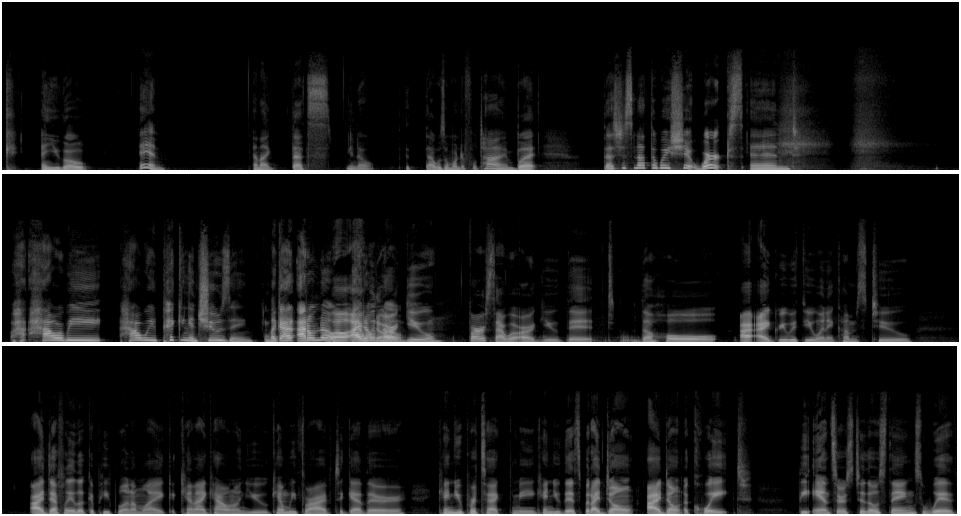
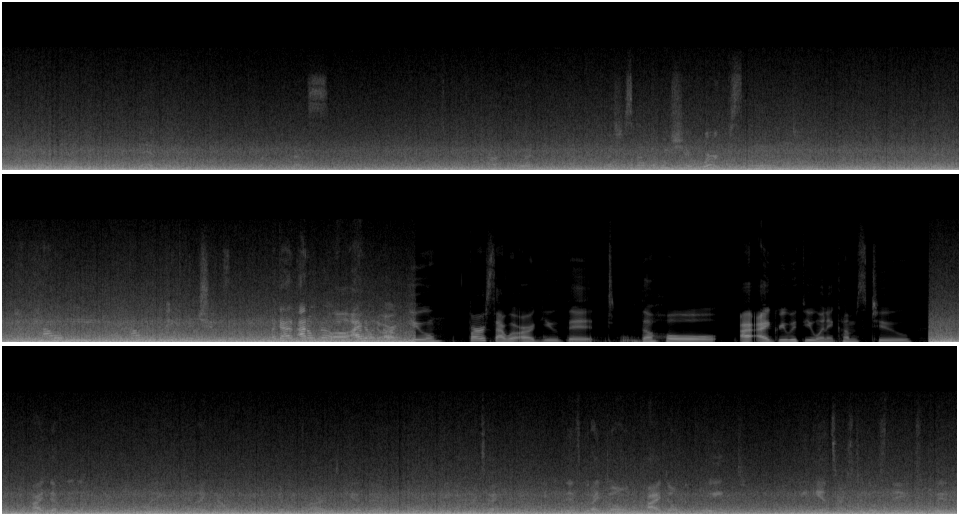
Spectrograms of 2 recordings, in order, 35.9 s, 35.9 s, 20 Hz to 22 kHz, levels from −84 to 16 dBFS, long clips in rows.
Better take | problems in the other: first | wind noise on the microphone; heavy; until 17 s and from 24 s on; 4 dB above the speech

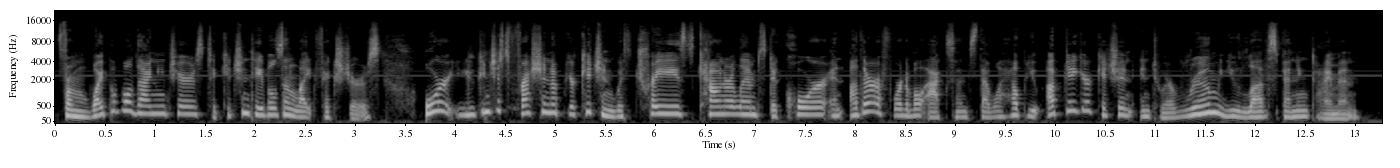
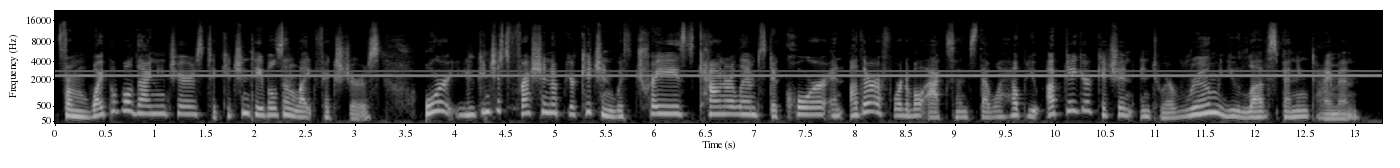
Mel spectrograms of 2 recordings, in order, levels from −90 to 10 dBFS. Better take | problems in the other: first | high-pitched whine; loud; throughout; 2.5 kHz, 7 dB below the speech; faint in the first

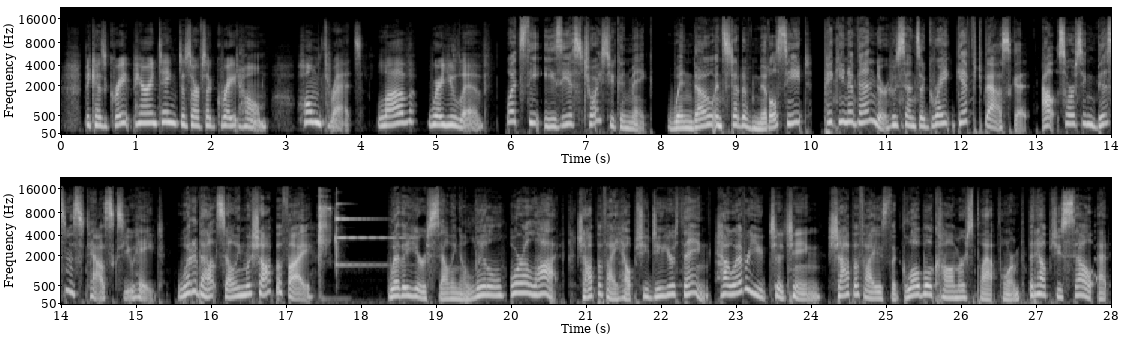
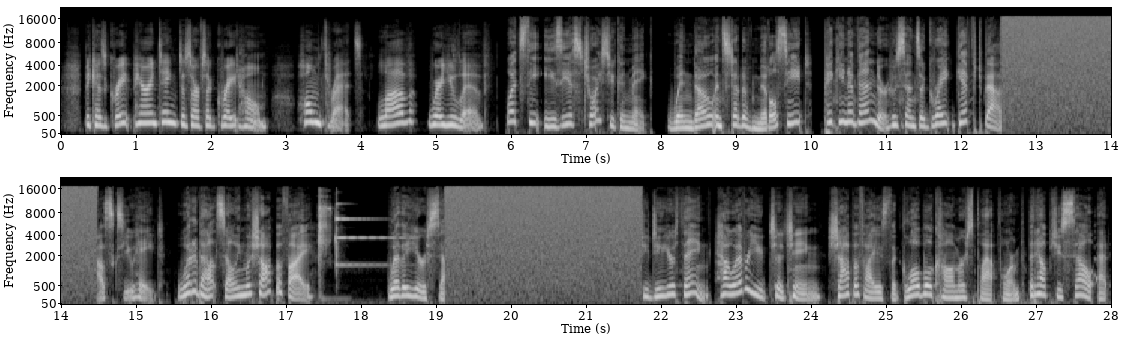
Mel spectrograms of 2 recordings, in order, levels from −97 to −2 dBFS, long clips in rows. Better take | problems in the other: first | audio cutting out; filled with static; at 13 s for 2 s and at 19 s for 2.5 s

